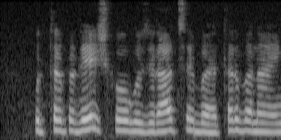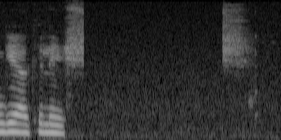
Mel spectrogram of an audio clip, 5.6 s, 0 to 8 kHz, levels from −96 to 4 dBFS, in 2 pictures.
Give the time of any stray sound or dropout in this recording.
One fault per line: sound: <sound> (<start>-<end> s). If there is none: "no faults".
no faults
